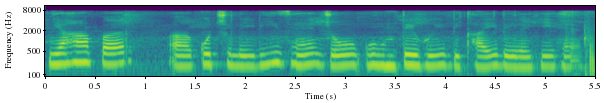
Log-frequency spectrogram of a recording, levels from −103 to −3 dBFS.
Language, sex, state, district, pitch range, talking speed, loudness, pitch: Hindi, female, Madhya Pradesh, Dhar, 185-210 Hz, 140 wpm, -20 LUFS, 195 Hz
